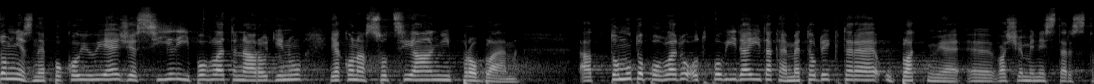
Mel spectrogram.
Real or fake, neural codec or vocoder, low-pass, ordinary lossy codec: real; none; 14.4 kHz; Opus, 32 kbps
